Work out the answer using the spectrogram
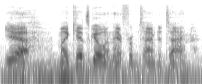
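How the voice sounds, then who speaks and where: An actor playing a gruff, blunt middle-aged dad who catches creatures, in a naturalistic audio drama with some swearing. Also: male voice, a little high, lively intonation, moderate pace, heavy background noise, lightly acted. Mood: agitated.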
